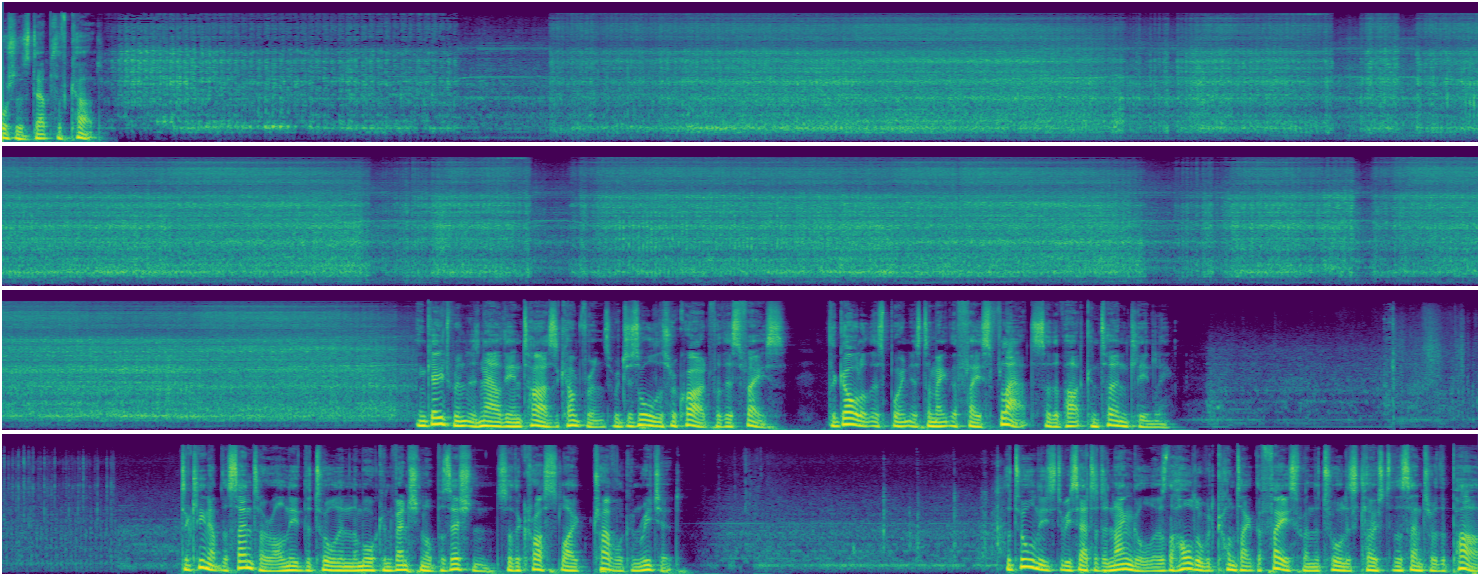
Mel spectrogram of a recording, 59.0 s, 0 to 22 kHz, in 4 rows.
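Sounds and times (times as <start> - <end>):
tool scraping steel: 0.0 - 34.2, 41.6 - 45.5
lathe whirring: 0.8 - 34.1, 41.3 - 46.2, 51.2 - 56.2.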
